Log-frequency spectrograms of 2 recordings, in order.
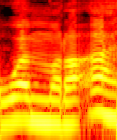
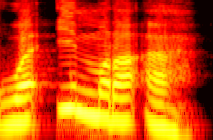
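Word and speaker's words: وامرأة: Au lieu de dire wamra'ah, il va dire wa imra'ah.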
